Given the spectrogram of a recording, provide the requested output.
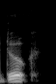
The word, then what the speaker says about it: duck: You're doing a good job, me duck." Christie liked the Lincolnshire way of calling everyone duck, pronounced to rhyme with book.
